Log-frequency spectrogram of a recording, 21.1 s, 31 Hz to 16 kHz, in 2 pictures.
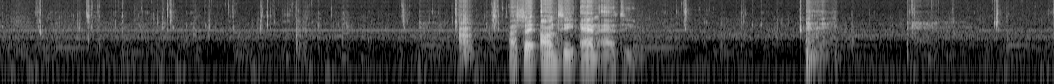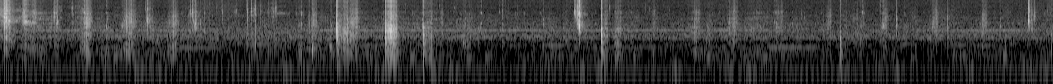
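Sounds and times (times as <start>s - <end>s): person chewing food: 0.0s - 5.1s, 6.7s - 21.0s.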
